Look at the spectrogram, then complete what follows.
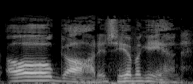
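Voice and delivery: low, quiet, lightly voiced dismayed clerk; mock dread. Desk lady sees him coming back, mock dread.

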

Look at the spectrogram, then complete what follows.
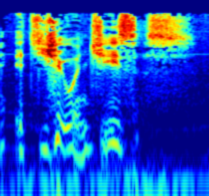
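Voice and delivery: softly, it's just you and Him; hushed. Acted. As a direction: drop the voice to land it. Quiet emphatic repetition.

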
